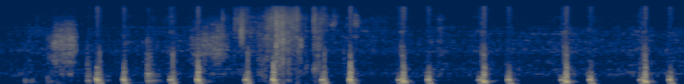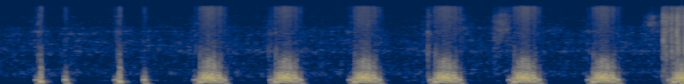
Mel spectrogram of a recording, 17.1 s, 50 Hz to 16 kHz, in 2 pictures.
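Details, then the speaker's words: Simulated bicuspid aortic stenosis at about 60 beats a minute: first sound then a crisp early-systolic ejection click, followed by a harsh ejection murmur peaking very early in systole. "This is another example of bicuspid aortic stenosis. This is immediately the recording of the auscultation finding this time. Here we have first sound and click, first sound and click, ejection murmur."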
